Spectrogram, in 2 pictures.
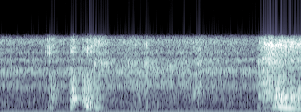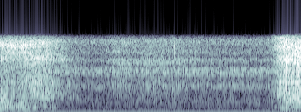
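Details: An adult father's sleep: noisy breathing with a loud, rough snorting gasp after a quiet stretch, consistent with obstructive sleep apnea with snoring and gasping.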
